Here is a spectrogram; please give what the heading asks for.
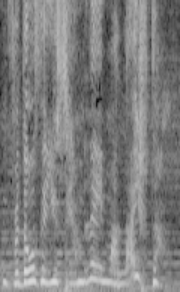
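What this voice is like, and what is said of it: Emotional, voice breaking. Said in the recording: “Sorry, I'm getting emotional”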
